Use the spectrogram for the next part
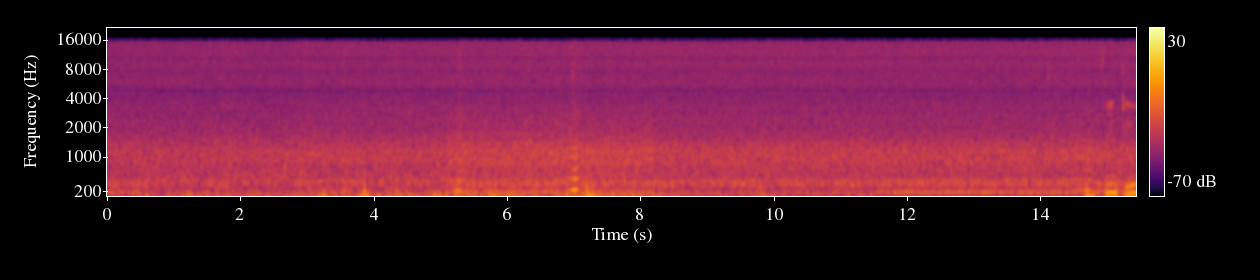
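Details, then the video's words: Honey bee swarm arriving at a swarm trap behind a garage, a cloud of bees flying overhead and landing over about an hour; steady low droning hum with a band near 200, gusty low rumble and brief louder bursts. "Swarm of honey bees finds new home"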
